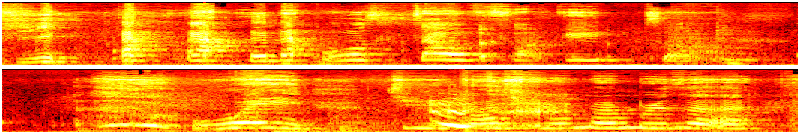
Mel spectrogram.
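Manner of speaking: high-pitched laughing through words. Real, not acted. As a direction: squeal the words while laughing hard.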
